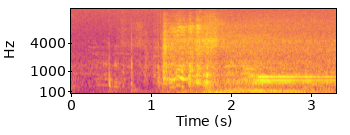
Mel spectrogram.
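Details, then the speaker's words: 2015 BMW 640i with intermittent no-start, after new battery fitted and charger disconnected: starter spins briefly, engine fires first try and settles into smooth, even idle; normal start. "Okay, so as you can hear, the engine is running."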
